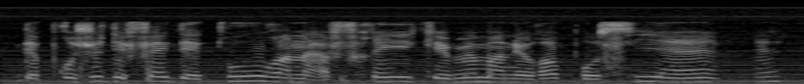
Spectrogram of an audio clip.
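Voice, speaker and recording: Man with an Ivorian accent at a moderate pace, with audible room echo and music in the background. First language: Tagbana (speaking French). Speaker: singer. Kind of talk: radio interview.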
